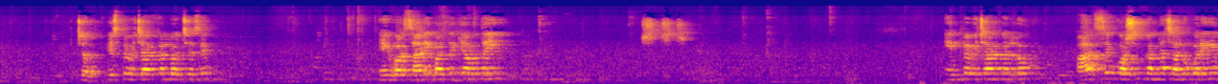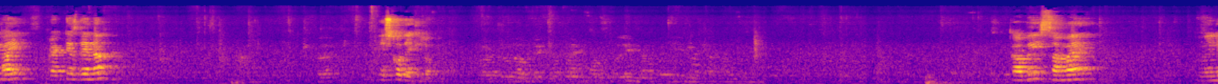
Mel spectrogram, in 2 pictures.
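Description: A man speaks into a microphone, explaining in short bursts.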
